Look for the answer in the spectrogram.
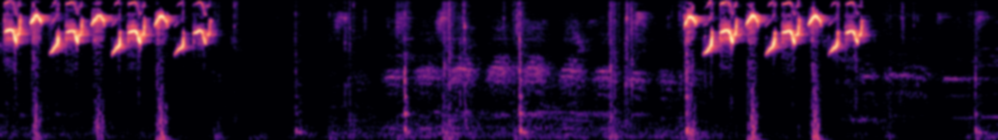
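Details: High, thin whistled phrases from a cinereous tit (gelatik batu) singing steadily. A fast run of rising-falling notes opens and another follows after a quiet spell of faint rustling and a low hum. Dry clicks sound throughout.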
